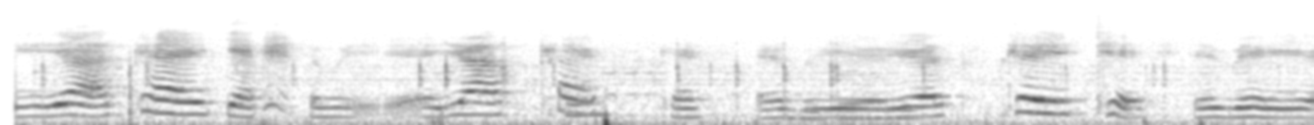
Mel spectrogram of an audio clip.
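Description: A toddler girl singing a short song in a high child's voice, holding and sliding between notes. There is a brief sharp tap about three seconds in.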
